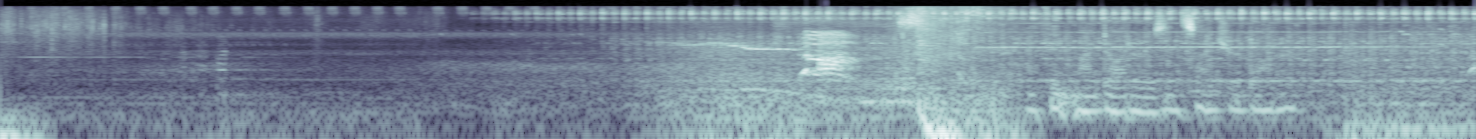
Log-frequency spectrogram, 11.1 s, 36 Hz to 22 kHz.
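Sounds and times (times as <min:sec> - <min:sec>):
dark ambience: 0:00.0 - 0:11.0
deep rumble: 0:04.9 - 0:11.0.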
